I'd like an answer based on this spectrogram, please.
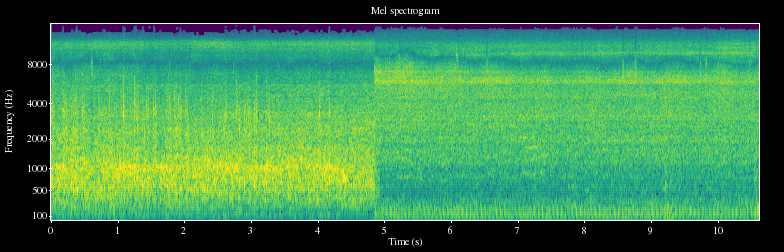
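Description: Miniature steam locomotive loudly hissing steam, cut off abruptly about five seconds in, followed by a quieter steady hiss with a low hum underneath.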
